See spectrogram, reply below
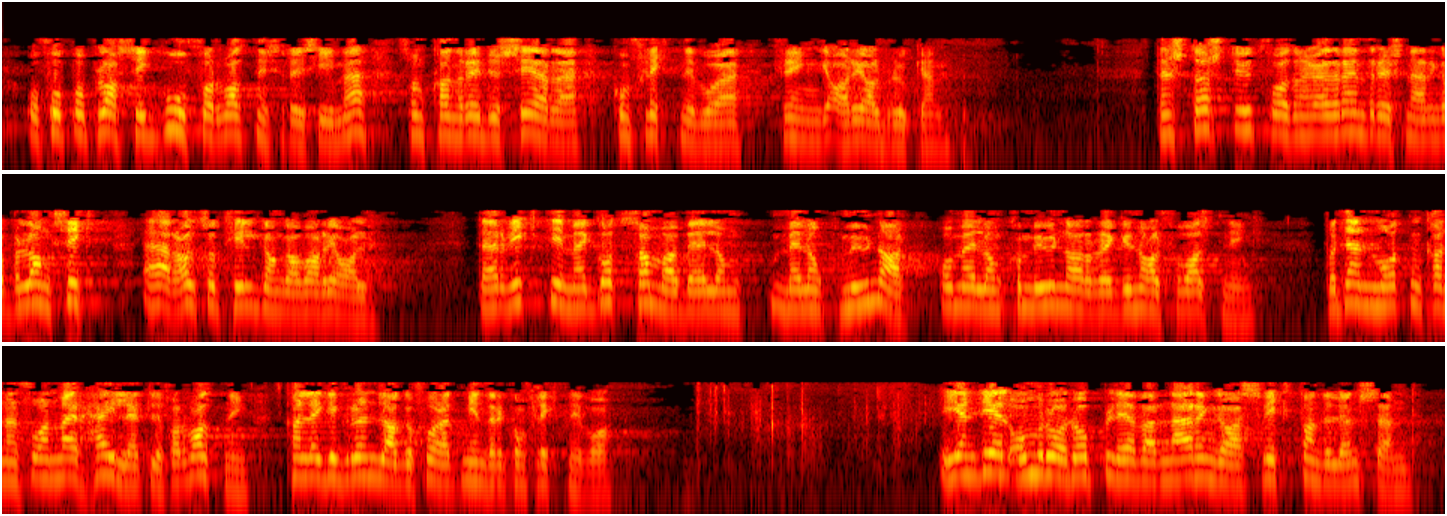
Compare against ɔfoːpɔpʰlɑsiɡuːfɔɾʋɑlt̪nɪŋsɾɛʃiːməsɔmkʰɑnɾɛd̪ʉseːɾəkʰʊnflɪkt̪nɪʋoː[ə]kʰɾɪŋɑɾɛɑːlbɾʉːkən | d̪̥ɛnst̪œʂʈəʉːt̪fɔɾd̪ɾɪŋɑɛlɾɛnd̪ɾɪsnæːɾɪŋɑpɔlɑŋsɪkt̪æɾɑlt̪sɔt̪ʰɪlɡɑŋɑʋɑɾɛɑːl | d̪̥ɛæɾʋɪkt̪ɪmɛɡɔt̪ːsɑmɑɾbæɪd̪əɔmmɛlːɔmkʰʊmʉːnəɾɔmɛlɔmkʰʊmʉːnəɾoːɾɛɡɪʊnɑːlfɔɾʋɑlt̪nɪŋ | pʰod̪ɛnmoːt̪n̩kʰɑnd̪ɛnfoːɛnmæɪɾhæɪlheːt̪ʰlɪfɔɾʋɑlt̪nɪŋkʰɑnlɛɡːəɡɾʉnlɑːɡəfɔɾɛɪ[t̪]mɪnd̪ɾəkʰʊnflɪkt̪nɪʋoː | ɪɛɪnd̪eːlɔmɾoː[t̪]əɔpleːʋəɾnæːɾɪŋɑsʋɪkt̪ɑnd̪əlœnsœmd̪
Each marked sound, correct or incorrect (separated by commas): correct, correct, incorrect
